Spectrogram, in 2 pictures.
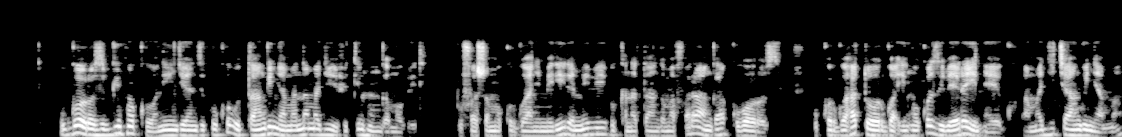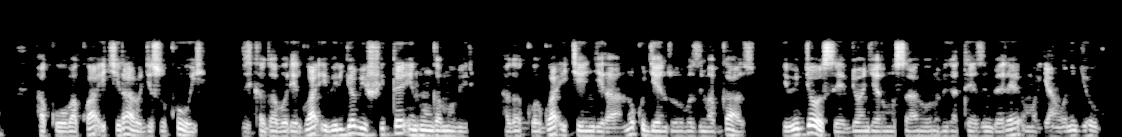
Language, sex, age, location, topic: Kinyarwanda, male, 25-35, Huye, agriculture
